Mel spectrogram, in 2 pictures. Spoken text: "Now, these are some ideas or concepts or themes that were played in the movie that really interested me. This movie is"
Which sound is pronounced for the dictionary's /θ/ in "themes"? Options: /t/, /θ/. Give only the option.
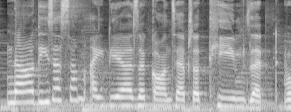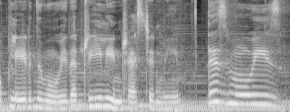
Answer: /t/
